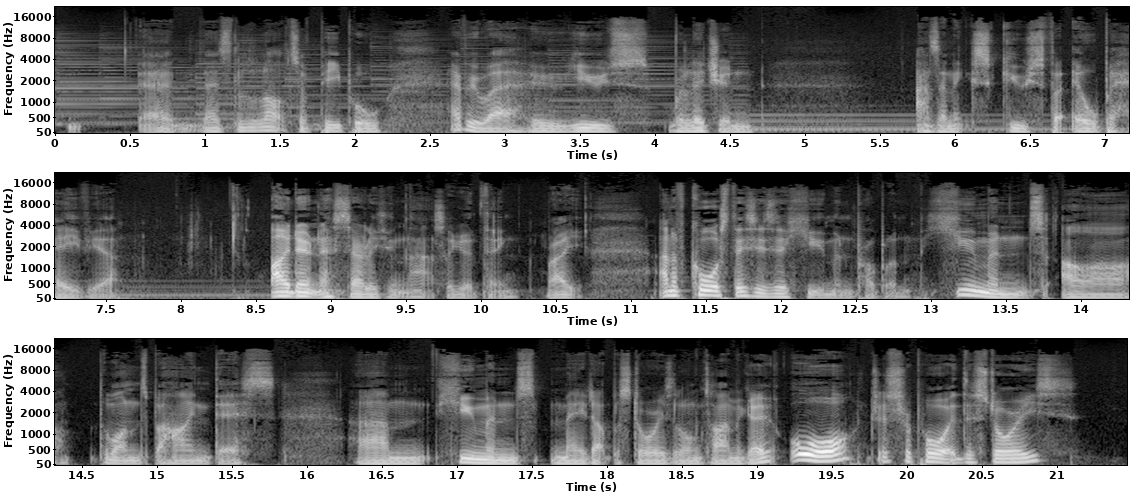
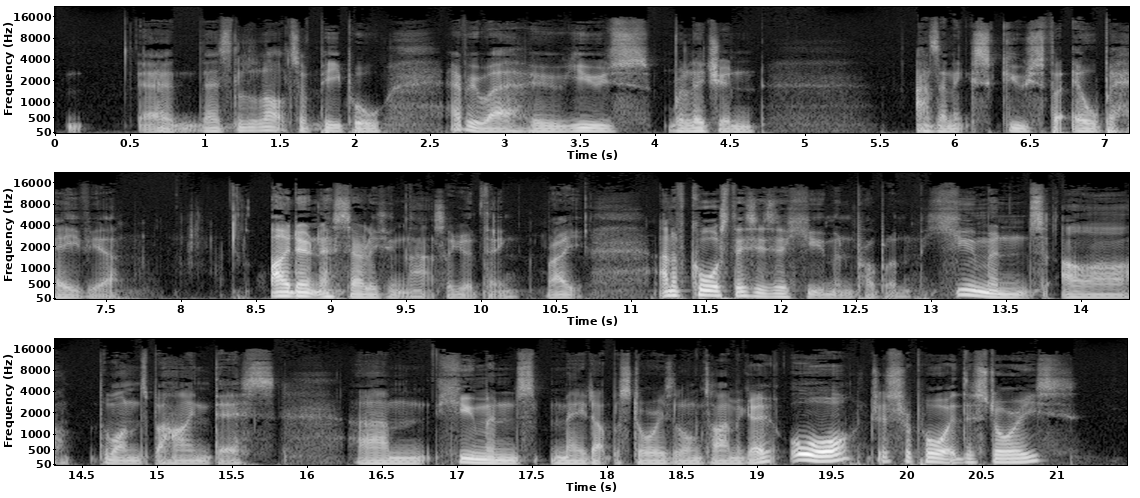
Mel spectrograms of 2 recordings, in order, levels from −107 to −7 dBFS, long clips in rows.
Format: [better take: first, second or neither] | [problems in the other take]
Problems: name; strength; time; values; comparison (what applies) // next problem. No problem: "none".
second | background music; faint; until 9.5 s; 25 dB below the speech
